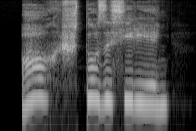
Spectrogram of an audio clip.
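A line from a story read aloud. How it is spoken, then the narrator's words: Exclamation. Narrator (Russian): воскликнула Беляночка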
